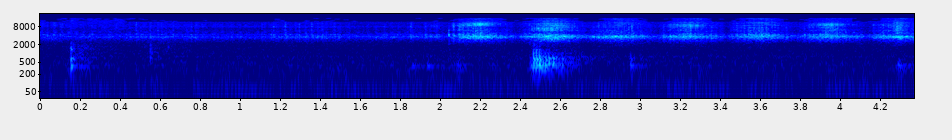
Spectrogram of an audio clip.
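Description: A small Ozobot line-following robot drives along a paper track, its tiny motors giving a faint, steady high-pitched whine. The whine pulses more strongly in the second half, with a few soft clicks, the clearest about two and a half seconds in.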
